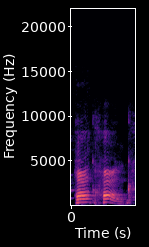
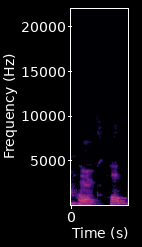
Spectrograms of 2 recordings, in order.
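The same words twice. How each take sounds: First: Laughing honk honk, higher; goose honk imitation. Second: Soft goose honk. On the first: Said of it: "will you give us a honk honk". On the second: Pretend. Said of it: "that's my, yeah, honk".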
